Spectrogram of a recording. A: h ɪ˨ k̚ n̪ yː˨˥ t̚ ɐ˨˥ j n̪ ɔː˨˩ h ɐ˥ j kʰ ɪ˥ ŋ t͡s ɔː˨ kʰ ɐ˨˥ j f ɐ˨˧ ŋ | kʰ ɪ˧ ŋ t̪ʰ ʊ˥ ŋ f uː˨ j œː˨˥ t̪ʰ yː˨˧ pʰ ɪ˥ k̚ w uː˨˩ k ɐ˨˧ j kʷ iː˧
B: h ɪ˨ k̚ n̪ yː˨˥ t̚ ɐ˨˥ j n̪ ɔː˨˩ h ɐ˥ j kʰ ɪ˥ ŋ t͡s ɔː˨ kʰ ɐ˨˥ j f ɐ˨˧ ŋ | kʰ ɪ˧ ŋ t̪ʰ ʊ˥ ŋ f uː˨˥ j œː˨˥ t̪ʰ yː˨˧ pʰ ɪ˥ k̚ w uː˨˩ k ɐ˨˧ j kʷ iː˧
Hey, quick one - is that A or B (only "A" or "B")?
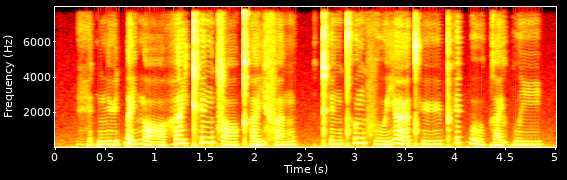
B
